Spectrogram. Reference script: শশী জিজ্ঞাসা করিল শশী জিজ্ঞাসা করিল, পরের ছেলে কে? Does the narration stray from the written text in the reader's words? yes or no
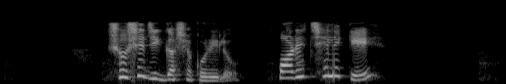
yes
